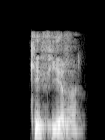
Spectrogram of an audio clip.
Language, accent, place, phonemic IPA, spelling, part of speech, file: French, France, Lyon, /ke.fiʁ/, kéfir, noun, LL-Q150 (fra)-kéfir.wav
- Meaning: kefir (fermented milk)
